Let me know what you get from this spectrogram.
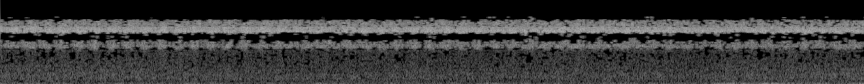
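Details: Jungle cicadas fill the air with a loud, continuous high-pitched buzzing drone.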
